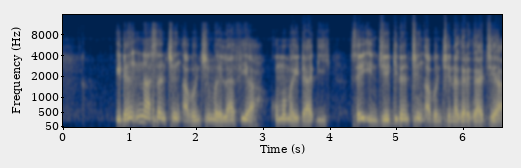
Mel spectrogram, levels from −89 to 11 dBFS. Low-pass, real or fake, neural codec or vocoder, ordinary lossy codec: 14.4 kHz; real; none; Opus, 16 kbps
